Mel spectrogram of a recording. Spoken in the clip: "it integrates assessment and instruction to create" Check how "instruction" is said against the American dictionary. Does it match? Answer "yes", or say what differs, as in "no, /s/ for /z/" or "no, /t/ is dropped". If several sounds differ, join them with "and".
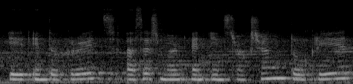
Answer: yes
